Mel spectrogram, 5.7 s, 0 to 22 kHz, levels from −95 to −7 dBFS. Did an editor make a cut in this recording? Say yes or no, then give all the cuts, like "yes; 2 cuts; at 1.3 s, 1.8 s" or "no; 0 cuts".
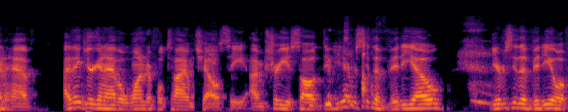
yes; 1 cut; at 1.9 s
